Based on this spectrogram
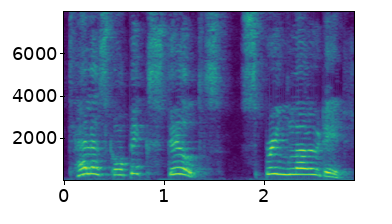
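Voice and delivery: high, slow, loud proud call; shouting proudly. A narrator's reading. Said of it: "shouted Koo".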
